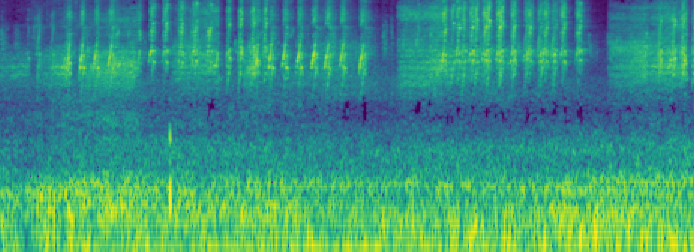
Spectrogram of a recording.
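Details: Azure-winged magpie flock calling loudly, with near-continuous rapid harsh chirps in several bursts and brief breaks between them, plus a steady low hum.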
